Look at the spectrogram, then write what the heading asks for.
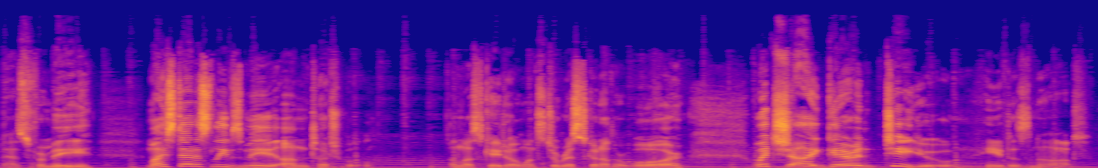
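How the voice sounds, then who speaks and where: A man voicing a suave young jackal prince who speaks in a measured, smug, theatrically polite way. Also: on the high side, big pitch swings, fairly bright tone, faint music behind. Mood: measured, cautioning.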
